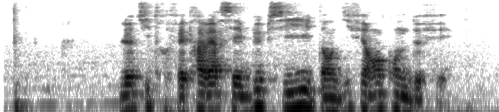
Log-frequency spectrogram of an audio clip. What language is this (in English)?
French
